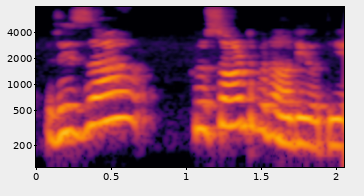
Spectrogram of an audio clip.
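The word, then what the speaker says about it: croissant: जहाँ पे रिजा क्रोसॉन्ट बना रही होती है, तो कल इसको बोल रही थी क्रोजो बनाएगी, क्रोजो।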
